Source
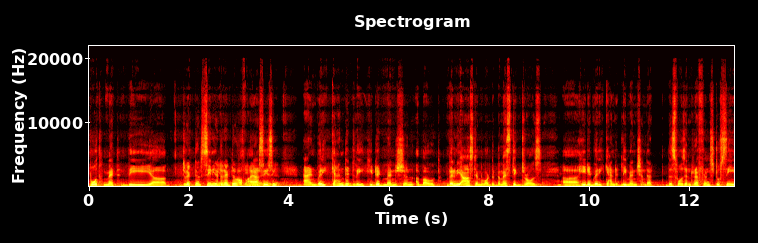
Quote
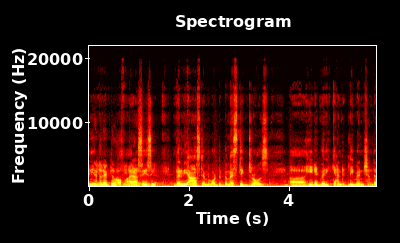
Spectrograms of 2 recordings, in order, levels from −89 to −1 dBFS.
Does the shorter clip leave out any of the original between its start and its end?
yes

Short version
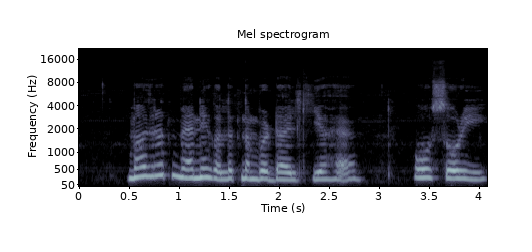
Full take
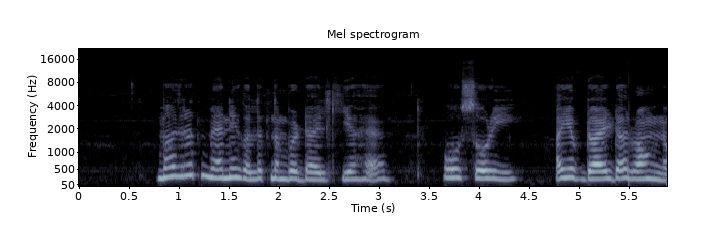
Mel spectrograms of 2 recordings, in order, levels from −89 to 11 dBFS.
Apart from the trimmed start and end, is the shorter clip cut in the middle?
no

